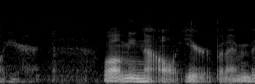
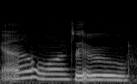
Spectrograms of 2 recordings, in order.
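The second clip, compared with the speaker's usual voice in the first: reluctant whine; 7 semitones higher, slower than usual. Retold or imitated. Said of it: "And I'm like".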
